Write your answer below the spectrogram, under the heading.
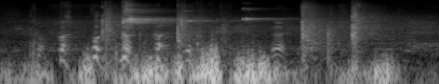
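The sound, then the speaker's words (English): A basketball is dribbled during a coaching drill: many heavy thuds bounce at an uneven rhythm while a voice calls out over the play. “Don't drop that dribble. Pick it up.”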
